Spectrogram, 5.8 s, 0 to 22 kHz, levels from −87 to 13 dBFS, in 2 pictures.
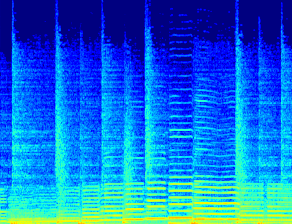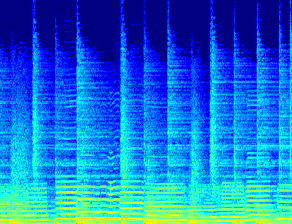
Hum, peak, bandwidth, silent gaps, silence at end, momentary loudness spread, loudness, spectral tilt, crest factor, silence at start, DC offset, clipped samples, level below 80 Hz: none; -6 dBFS; over 20 kHz; none; 0 s; 7 LU; -20 LUFS; -4.5 dB/octave; 16 dB; 0 s; under 0.1%; under 0.1%; -32 dBFS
